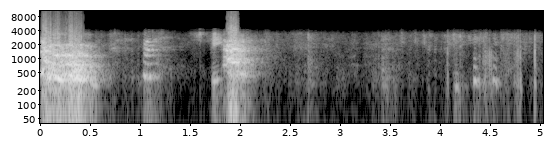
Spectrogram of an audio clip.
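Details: Basset hound barking as its owner arrives home: two loud, harsh barks about a second apart, then a fainter bark and softer scattered noises trailing off.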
